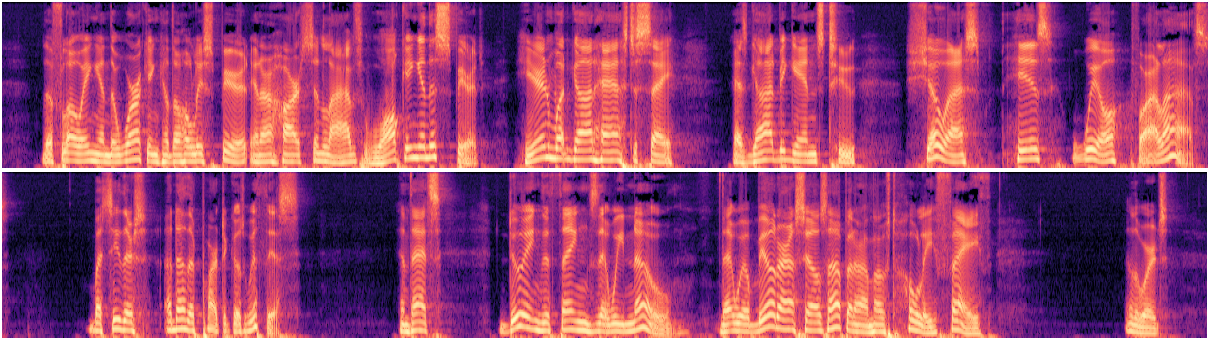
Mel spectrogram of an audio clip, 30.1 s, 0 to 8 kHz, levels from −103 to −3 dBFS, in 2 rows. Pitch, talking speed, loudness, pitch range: 135 Hz, 130 wpm, -10 LUFS, 120-160 Hz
